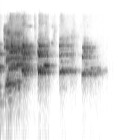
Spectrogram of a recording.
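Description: A female dog whimpers and yips excitedly in four short, close bursts, the first the longest and the later ones briefer, followed by silence.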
